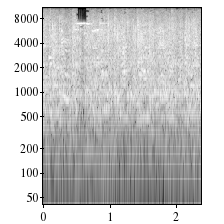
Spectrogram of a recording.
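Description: Loud, continuous voices and shouts of a street crowd, mixed with the hooves of a group of Camargue horses walking on asphalt.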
